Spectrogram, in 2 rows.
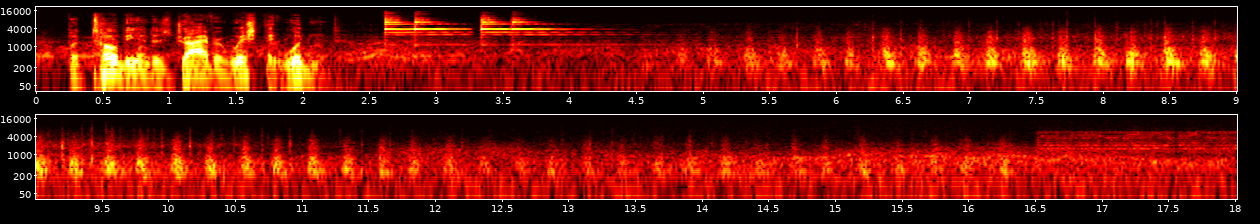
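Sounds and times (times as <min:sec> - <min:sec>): steam engine chuffing: 0:04.0 - 0:17.5.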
